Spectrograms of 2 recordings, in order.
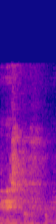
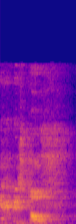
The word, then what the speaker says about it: Христов: аз се казвам асен христов само че ударението на мене е асен христов той е той е христов аз съм христов шегувам се уважаеми братя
